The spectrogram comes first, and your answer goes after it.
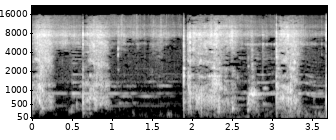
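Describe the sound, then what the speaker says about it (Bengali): Drumsticks and potatoes stir-fry with spices in a pan, with repeated metallic scrapes and clinks of a spatula against the pan over a soft sizzle, close and alone. "সজনে ডাঁটা আর আলুটাকে খুব ভালোভাবে কিন্তু মশলার সঙ্গে মিশিয়ে নিতে হবে। 2 মিনিট মতো একটু ভালো করে আমি কষিয়ে নেব।"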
